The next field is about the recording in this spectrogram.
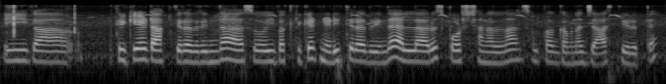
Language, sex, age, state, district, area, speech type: Kannada, female, 18-30, Karnataka, Chikkamagaluru, rural, spontaneous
